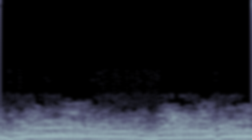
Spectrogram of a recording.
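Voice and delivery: hugely drawn-out syllables; exaggeratedly slow, stretched hello; mock slow greeting. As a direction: drag the greeting out endlessly. Mimics over-slow greeting to visitors.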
